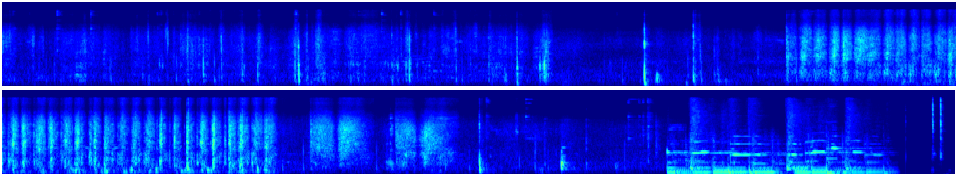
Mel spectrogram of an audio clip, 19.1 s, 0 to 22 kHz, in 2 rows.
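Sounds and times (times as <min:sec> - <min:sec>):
shoe being buffed: 0:07.8 - 0:14.2.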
